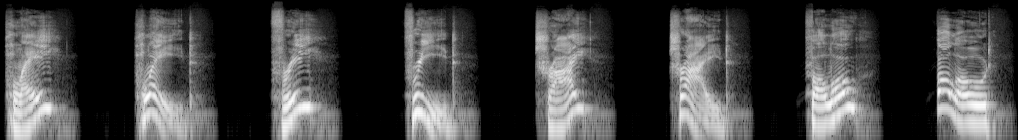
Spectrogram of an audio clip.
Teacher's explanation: in English, the vowels are voiced, so they're going to follow the same rule as the voiced sounds, and we're going to add d.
